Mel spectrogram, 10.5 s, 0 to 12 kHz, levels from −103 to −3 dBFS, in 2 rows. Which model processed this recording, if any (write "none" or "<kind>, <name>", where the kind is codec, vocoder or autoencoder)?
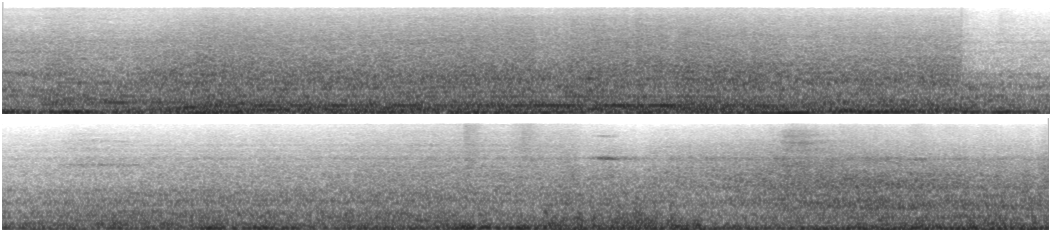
none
